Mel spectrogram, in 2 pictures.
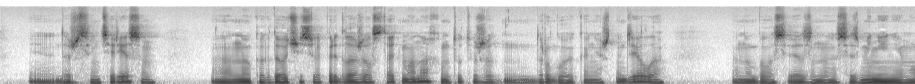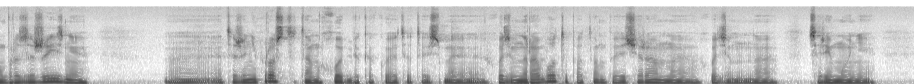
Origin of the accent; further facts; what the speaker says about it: Moscow, Russia; это события октября 93-го года, когда была война прямо в моем родном городе, в Москве.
